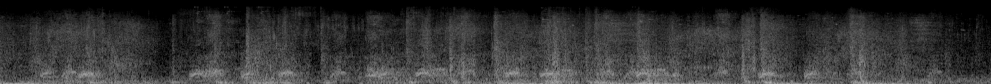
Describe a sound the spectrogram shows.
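Game spells zap and crash in a fight.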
